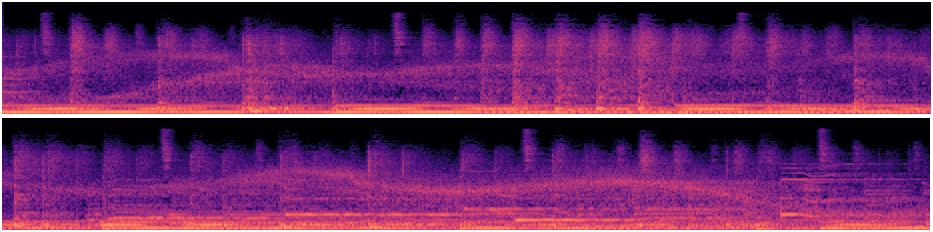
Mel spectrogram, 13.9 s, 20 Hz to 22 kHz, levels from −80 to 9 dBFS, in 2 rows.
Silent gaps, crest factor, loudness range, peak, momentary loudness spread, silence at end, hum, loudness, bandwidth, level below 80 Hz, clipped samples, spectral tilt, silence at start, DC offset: none; 12 dB; 2 LU; -4 dBFS; 5 LU; 0 s; none; -17 LUFS; 13.5 kHz; -34 dBFS; under 0.1%; -6.5 dB/octave; 0 s; under 0.1%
